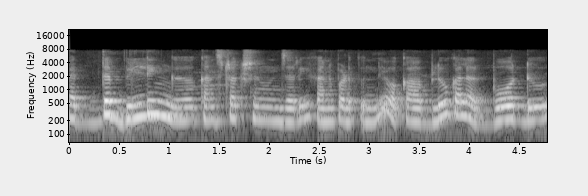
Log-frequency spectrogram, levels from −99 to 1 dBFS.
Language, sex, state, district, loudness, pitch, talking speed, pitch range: Telugu, female, Andhra Pradesh, Sri Satya Sai, -20 LUFS, 210 Hz, 125 wpm, 200-225 Hz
